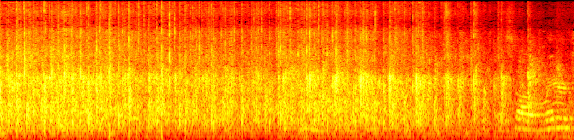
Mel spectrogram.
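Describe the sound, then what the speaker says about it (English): A brunch crowd gives a warm round of applause for the kitchen staff, a dense, steady clapping that holds at moderate loudness before thinning out, with voices mixed in throughout and a person speaking near the end. "We give them a round of applause."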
